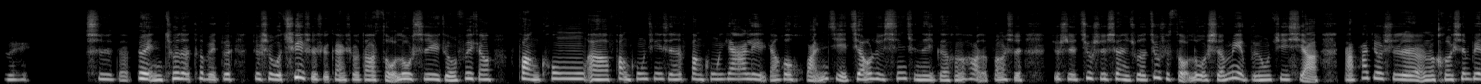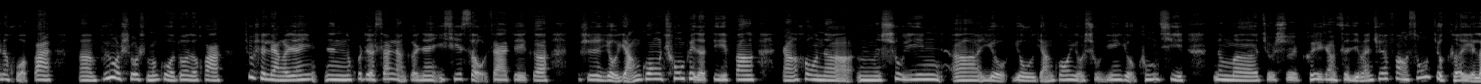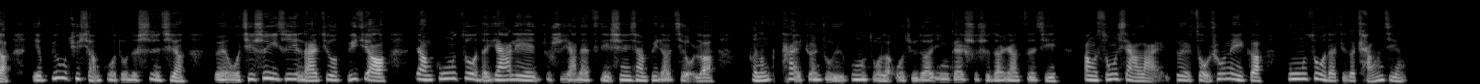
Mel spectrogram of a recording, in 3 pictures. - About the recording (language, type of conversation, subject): Chinese, advice, 你因为工作太忙而完全停掉运动了吗？
- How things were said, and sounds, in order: none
